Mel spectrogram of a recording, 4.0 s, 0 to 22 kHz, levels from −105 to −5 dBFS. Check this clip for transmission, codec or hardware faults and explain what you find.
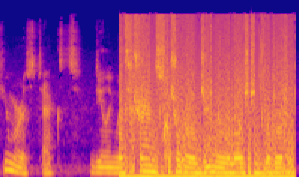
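Three kinds of fault are audible in the speech.

From 1.59 s to 3.93 s, starting just after "texts dealing", the sound turns grainy or distorted, and the gaps between phrases fill with a hiss that wasn't there before. The likely cause is a stuck bit, with one data bit held at a fixed value by a faulty line or converter. About half the samples are pushed off by that bit's weight, depending on the waveform, so loud passages distort and quiet ones become noise. On a waveform the pauses no longer fall to silence but sit at a raised, jagged floor. A spectrogram shows broadband energy spread across the whole band throughout that span.

Frames out of order occur twice, at 2.26 to 2.45 s and at 3.56 to 3.76 s. Each time, two adjacent blocks of about 92.9 ms are swapped, which fits four codec frames each, so a short stretch plays its second half first. 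It comes across as a garbled flutter. The waveform shows abrupt envelope breaks at the start, middle and end of each swapped stretch. A spectrogram shows vertical lines at those joins and formant tracks that jump rather than continue. No time goes missing.

Chunks out of order appear at 3.30 to 3.39 s. A chunk of about 46.44 ms arrived one chunk late and plays after the chunk that should follow it. Nothing is dropped, but the order is wrong, and that moment sounds briefly jumbled. A waveform shows discontinuities at the three hard joins. On a spectrogram they appear as thin vertical broadband lines, with the pitch and formant contours breaking and resuming out of sequence.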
